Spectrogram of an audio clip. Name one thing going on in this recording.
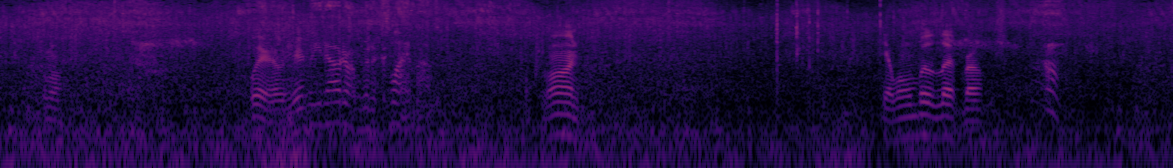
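Wind howls and roars steadily in a snowstorm.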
